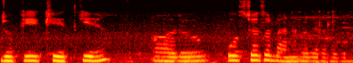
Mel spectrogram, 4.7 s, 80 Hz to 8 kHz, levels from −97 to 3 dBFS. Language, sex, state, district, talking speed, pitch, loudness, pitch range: Hindi, female, Bihar, Saharsa, 175 wpm, 195 Hz, -34 LUFS, 185-210 Hz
